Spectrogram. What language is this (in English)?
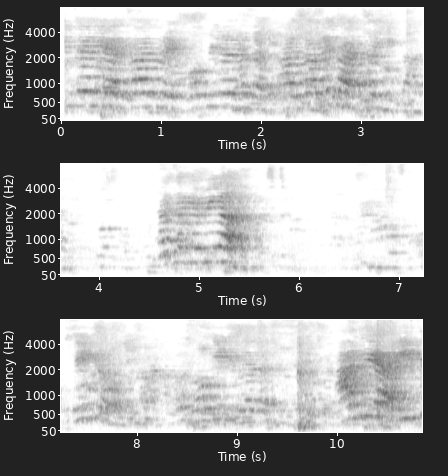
Georgian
